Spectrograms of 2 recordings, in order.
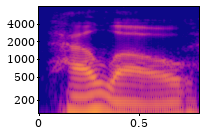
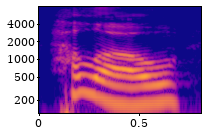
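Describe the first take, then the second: First: It is said in a flat, emotionless drone. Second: It is said with lively, expressive intonation. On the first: "flat droning like the the way the guy says it is so emotionless" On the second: "I like her inflection"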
